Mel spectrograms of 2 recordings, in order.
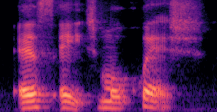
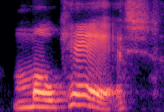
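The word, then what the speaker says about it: Moqesh: trap and oh oh I pronounced it wrong both ways and is pronounced more cash m o m o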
